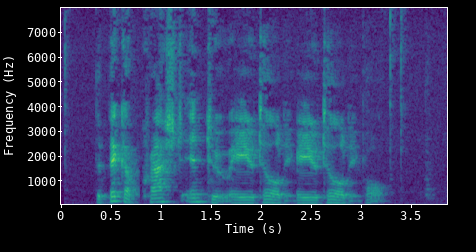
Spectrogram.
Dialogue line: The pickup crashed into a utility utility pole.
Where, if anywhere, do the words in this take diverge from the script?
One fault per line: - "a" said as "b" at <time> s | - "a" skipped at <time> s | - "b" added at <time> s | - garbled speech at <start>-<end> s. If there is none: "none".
none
